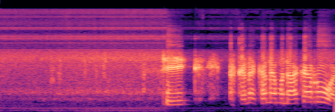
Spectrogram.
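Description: A steady hiss with a faint low hum for about two seconds, then a man starts speaking over a narrow, telephone-quality line.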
